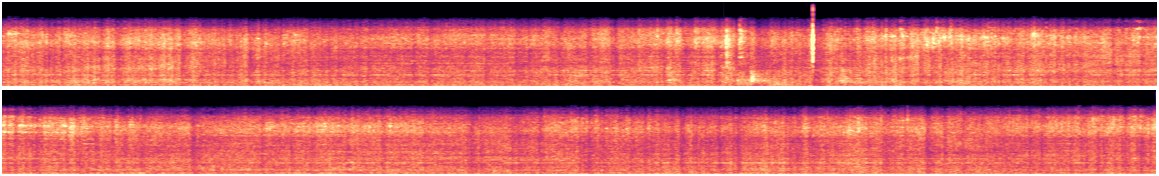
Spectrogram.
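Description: Enclosed autorack freight cars rolling past close to the track: a loud, steady noise of steel wheels running on the rails, with one sharp click about ten seconds in.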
